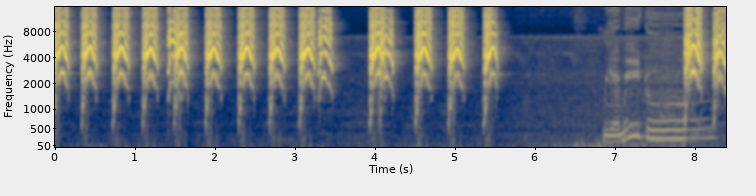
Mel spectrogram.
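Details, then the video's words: Green parrot squawking rapidly in harsh, buzzy notes about three per second, then briefly silent. A lower, smooth, rising-then-level whistled phrase follows before the squawks resume. "Green parrot talking natural sound"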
